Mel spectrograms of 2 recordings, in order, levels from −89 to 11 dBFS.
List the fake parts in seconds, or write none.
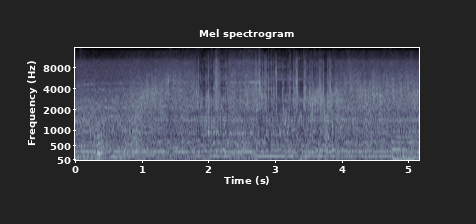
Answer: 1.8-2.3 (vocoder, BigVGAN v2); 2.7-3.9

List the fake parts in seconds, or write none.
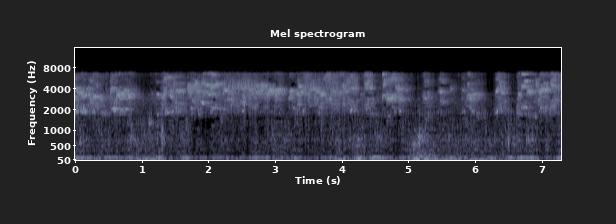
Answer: 0.0-7.3 (vocoder, BigVGAN v2)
